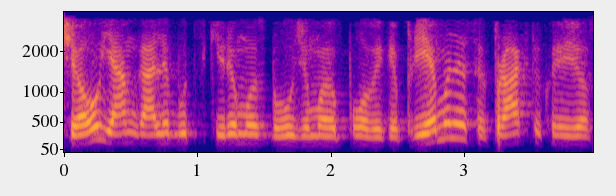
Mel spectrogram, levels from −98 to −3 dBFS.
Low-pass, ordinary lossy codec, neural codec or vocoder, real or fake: 3.6 kHz; MP3, 32 kbps; codec, 16 kHz in and 24 kHz out, 1 kbps, XY-Tokenizer; fake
